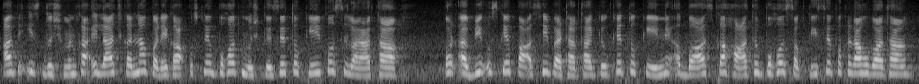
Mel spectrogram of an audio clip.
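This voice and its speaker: A woman narrating an audio novel in a steady storytelling manner. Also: high-pitched, a little fast, slight background noise.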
